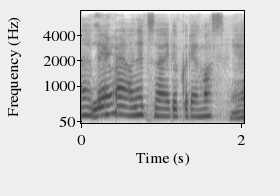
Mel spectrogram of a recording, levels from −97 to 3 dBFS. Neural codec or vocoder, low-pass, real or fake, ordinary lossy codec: codec, 16 kHz, 1 kbps, FunCodec, trained on Chinese and English, 50 frames a second; 7.2 kHz; fake; none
